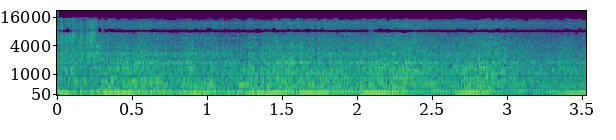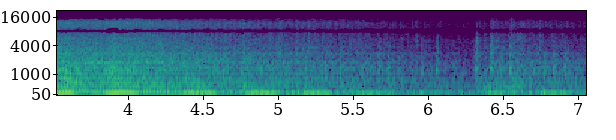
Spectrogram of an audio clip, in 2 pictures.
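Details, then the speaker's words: Hero Honda Splendor single-cylinder bike, with tank refitted, starts and picks up but engine surges unevenly about twice a second then weakens and dies, like running out of petrol; intermittent stalling. "कुछ इस तरीके से problem अभी भी कर रहा है ठीक है हर हमने क्या किया जो पेट्रोल भी डाला हुआ है जैसे की पेट्रोल खत्म हो गया है जिस तरीके से उसी तरीके से प्रॉब्लम हो रहा है"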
